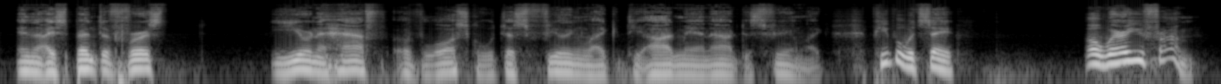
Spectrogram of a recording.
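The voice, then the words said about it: New York Brooklyn accent. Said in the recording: “You have an accent. I'm like, where do you think my accent's from? ... Fucking Brooklyn. I grew up in Long Island.”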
